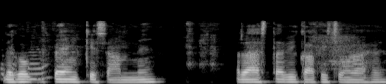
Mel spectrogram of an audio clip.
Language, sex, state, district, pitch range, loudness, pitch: Hindi, male, Uttar Pradesh, Budaun, 110-115 Hz, -20 LUFS, 115 Hz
